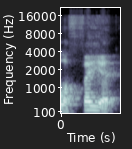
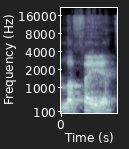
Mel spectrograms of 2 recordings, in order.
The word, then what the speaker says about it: Lafayette: oxford is in what most people would call lafayette or lafayette but they pronounce it lafayette so she gets a job at lafayette high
